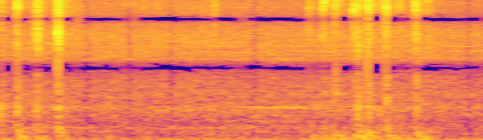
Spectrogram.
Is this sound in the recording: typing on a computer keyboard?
yes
